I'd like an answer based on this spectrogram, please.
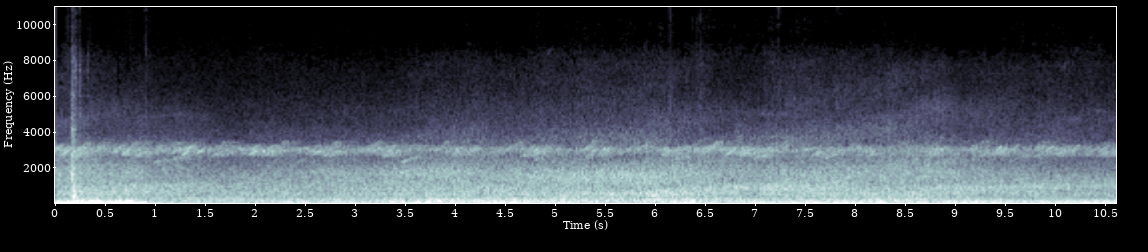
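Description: Wind rumbling over the microphone, louder and gustier in the first second, then settling into a steady low rush, with a faint steady high-pitched hum underneath.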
